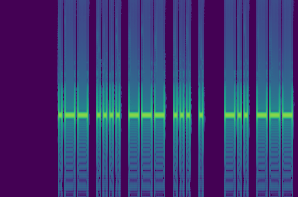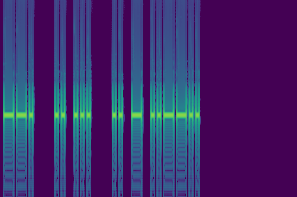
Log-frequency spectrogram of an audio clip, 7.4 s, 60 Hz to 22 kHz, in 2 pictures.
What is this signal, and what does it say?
Morse code, heard as a keyed tone, about 30 wpm, 700 Hz. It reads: WHOSE DOG IS IT?
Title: Sentences from Top 1200 Words 30wpm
